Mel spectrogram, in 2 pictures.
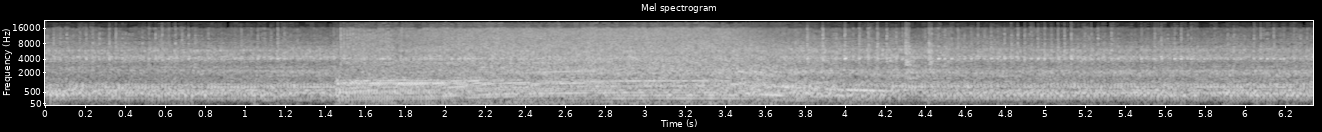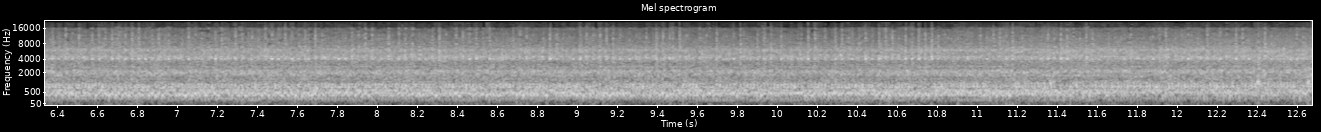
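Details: Craftsman 29cc two-stroke blower, received missing its spark plug and with no gas, now fitted with a Chinese aftermarket plug from a carburetor kit; revs up with a rising buzz then holds a steady even drone, no stumble or surge, running properly.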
